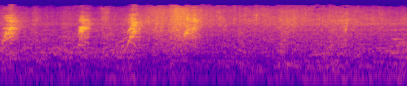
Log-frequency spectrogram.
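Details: A hungry infant monkey cries for its mother's milk: four sharp, high-pitched squeaks at roughly half-second intervals, then fading to quiet background hiss.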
